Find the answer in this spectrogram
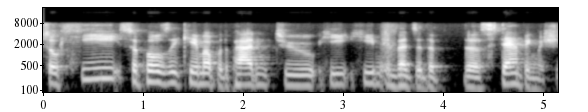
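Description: A plain, everyday voice: a man at a fairly high pitch, moderate pace and lively intonation. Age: 30s. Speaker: podcast host and supercar dealer. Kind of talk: casual chat.

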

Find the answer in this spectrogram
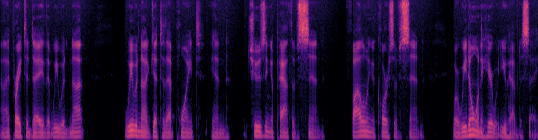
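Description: A man with an American accent and a very deep, low pitch speaks at a moderate pace in a dark, mellow tone with fairly even intonation, the sound dry and close with no echo. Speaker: pastor. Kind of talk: devotional Bible reflection. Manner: halting.

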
